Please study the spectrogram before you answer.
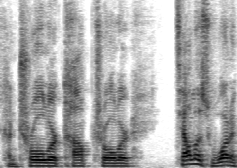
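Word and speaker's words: comptroller: they've heard it pronounced controller, comproller. Tell us what a controller does. And it's all about the bucks, right? That's absolutely right. and it is comproller with a P.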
